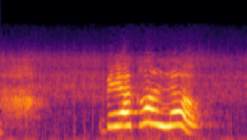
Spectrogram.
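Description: A woman speaks with feeling, her voice rising and falling.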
